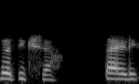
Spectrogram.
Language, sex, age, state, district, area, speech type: Marathi, female, 18-30, Maharashtra, Amravati, urban, conversation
